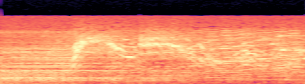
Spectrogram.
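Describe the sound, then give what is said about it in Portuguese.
A cat meows two or three times in a row, drawn-out rising and falling cries, loud over a steady background hiss, with no talking. “Miau, miau. miau, miau”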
